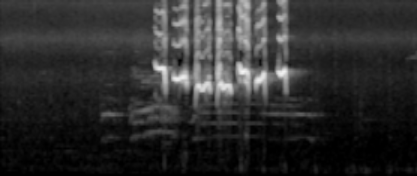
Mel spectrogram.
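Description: An orange-headed thrush sings a quick burst of loud whistled phrases.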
